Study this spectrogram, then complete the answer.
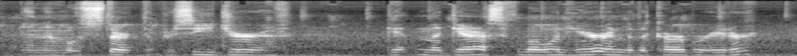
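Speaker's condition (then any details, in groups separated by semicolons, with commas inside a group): No condition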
